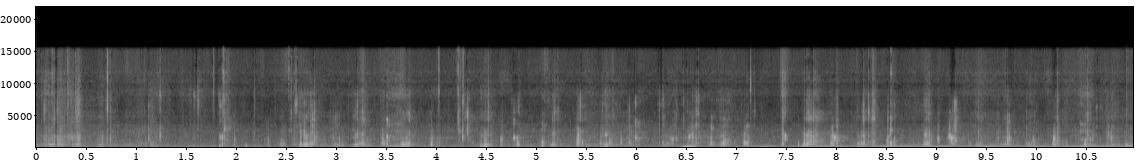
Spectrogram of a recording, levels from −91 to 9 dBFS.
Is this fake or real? fake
